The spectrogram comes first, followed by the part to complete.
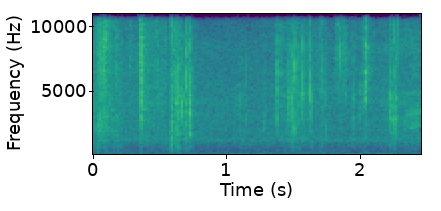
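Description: Faint rustling with a few light crinkles and ticks as sheets of cross-stitch fabric and a plastic-bagged floss pack are handled and shifted on a tabletop.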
